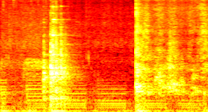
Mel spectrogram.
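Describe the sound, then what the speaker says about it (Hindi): Flour and butter are stirred together in a kadhai on the stove, with scraping spoon strokes and sizzling in two loud bursts over a low cooking hiss, no talking. "जब मैंने इसको मैं मिक्स कर रही थी फ्लोर को और मक्खन को एक साथ"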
